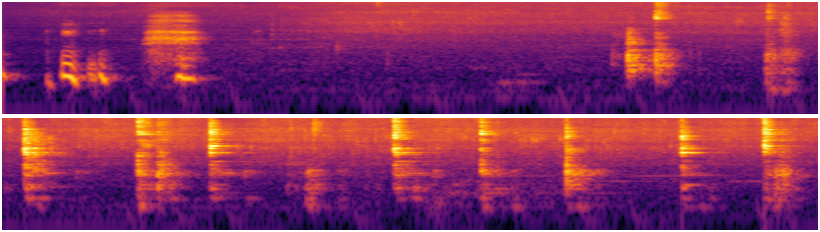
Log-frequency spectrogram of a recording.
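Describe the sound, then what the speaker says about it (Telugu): Ivy gourd fries in a pan as a utensil stirs it, producing a regular series of scraping strokes over a faint sizzle, following a short burst of speech at the start. "దొండకాయ వేపుడు అయిపోయింది మనకి"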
